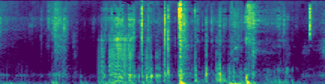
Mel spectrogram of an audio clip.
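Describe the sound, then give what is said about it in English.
A cup being opened slowly for ASMR, giving a series of crackling, rasping bursts that tear and peel in uneven spurts, some sharper and louder than others. “Now I'm going to slowly open a cup.”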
